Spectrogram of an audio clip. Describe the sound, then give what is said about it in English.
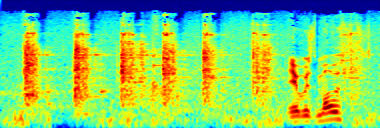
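A spinning turnstile clacks and ratchets in a steady series of about six mechanical clicks as someone goes through it to exit, followed by a brief vocal sound at the end. “Just going through the spinning turnstile now to exit.”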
